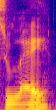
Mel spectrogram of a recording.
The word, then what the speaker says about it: Soule: I believe his last name is pronounced Soule, S-O-U-L-E. I think it's Soule.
